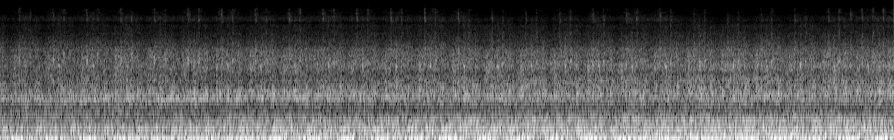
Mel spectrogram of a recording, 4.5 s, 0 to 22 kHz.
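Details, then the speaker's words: Mitsubishi Mirage G4 that misfires once hot, with new ignition coil and spark plug and an injector fault code: wiggling the injector harness wire makes the idle pulse unevenly with a rough, shaky rumble and skipped beats, indicating a loose injector wiring connection. "pero nung ginalaw-galaw ko yung wire dito sa harness yun y mga bosso Ayan Nanginginig na siya ayan oh"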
